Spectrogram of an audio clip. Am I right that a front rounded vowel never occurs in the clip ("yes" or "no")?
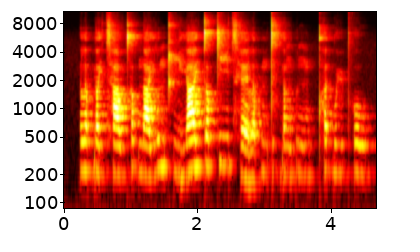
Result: no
